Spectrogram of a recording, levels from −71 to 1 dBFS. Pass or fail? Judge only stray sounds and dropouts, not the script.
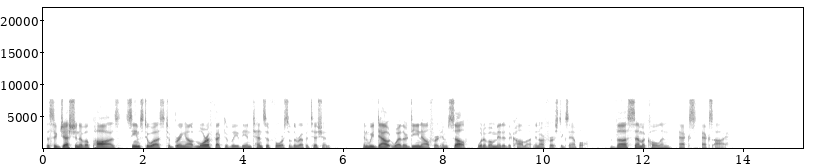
pass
